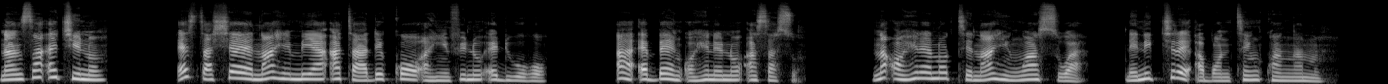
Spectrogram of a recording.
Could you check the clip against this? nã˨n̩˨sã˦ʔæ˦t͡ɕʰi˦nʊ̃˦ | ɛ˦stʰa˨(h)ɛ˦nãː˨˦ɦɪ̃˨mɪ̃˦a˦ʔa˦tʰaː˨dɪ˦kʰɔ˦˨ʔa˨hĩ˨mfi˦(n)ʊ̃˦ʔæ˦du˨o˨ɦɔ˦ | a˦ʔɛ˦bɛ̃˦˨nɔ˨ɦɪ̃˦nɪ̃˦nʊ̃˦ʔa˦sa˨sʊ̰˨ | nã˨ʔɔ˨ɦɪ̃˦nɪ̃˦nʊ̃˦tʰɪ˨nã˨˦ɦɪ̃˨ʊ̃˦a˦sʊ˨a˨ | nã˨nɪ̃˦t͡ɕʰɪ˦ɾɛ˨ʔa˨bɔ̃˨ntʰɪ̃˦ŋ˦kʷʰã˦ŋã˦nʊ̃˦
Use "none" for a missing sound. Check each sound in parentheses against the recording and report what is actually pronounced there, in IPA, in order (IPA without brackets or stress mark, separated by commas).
ɕ, n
